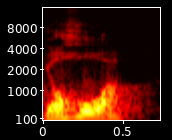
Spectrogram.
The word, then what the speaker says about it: 여호와: 그러나 우리는 그 단어에 본래 가지고 있는 소리들, 그리고 마소라 학파들이 거기에 붙여놓은 모음들, 그런 것들을 조합해서 여호와 또는 야훼라고 그렇게 발음을 내서 부르기도 합니다.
